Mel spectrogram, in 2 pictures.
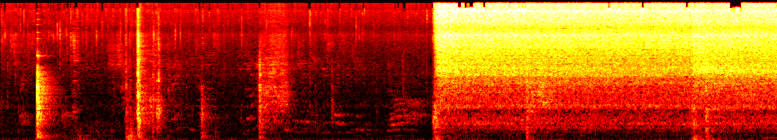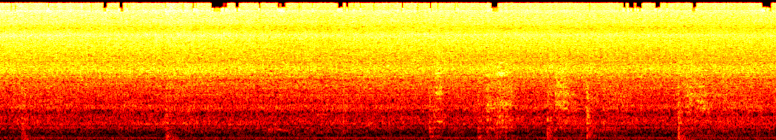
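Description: Chopped onion, celery and bell pepper hit a hot pot for New Orleans yakamein, bursting into a loud, steady sizzle that holds for many seconds after a few clinks of utensils, with occasional faint stirring scrapes.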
